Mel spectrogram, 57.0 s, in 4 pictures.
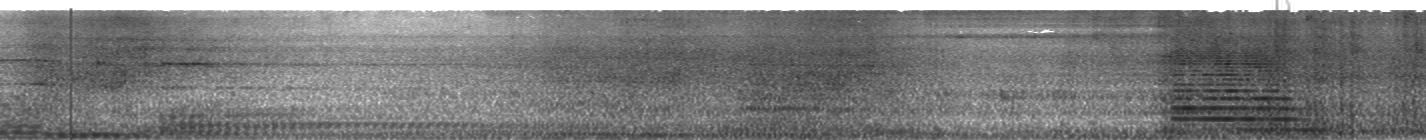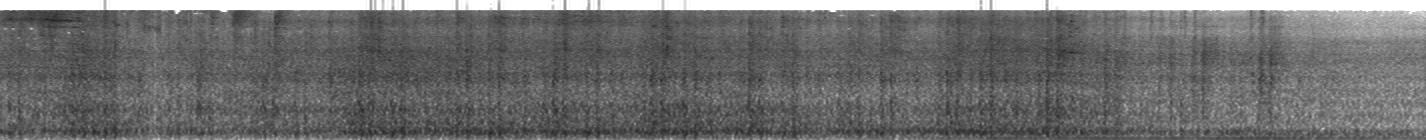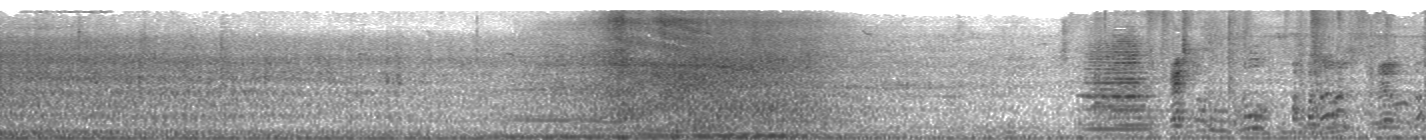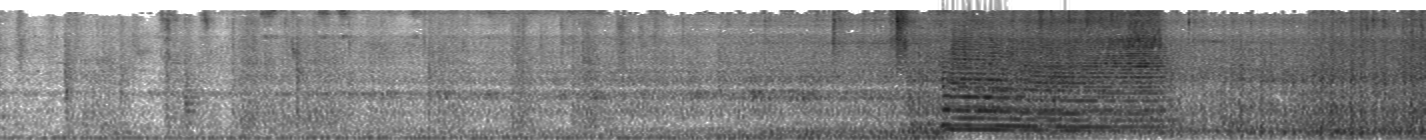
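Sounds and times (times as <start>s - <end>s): locomotive horn: 0.0s - 9.1s, 11.6s - 13.4s, 39.2s - 40.2s, 52.1s - 54.7s
train passing at speed: 0.0s - 57.0s
wheels clattering on rails: 11.5s - 28.8s, 40.8s - 52.2s, 54.3s - 57.0s.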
